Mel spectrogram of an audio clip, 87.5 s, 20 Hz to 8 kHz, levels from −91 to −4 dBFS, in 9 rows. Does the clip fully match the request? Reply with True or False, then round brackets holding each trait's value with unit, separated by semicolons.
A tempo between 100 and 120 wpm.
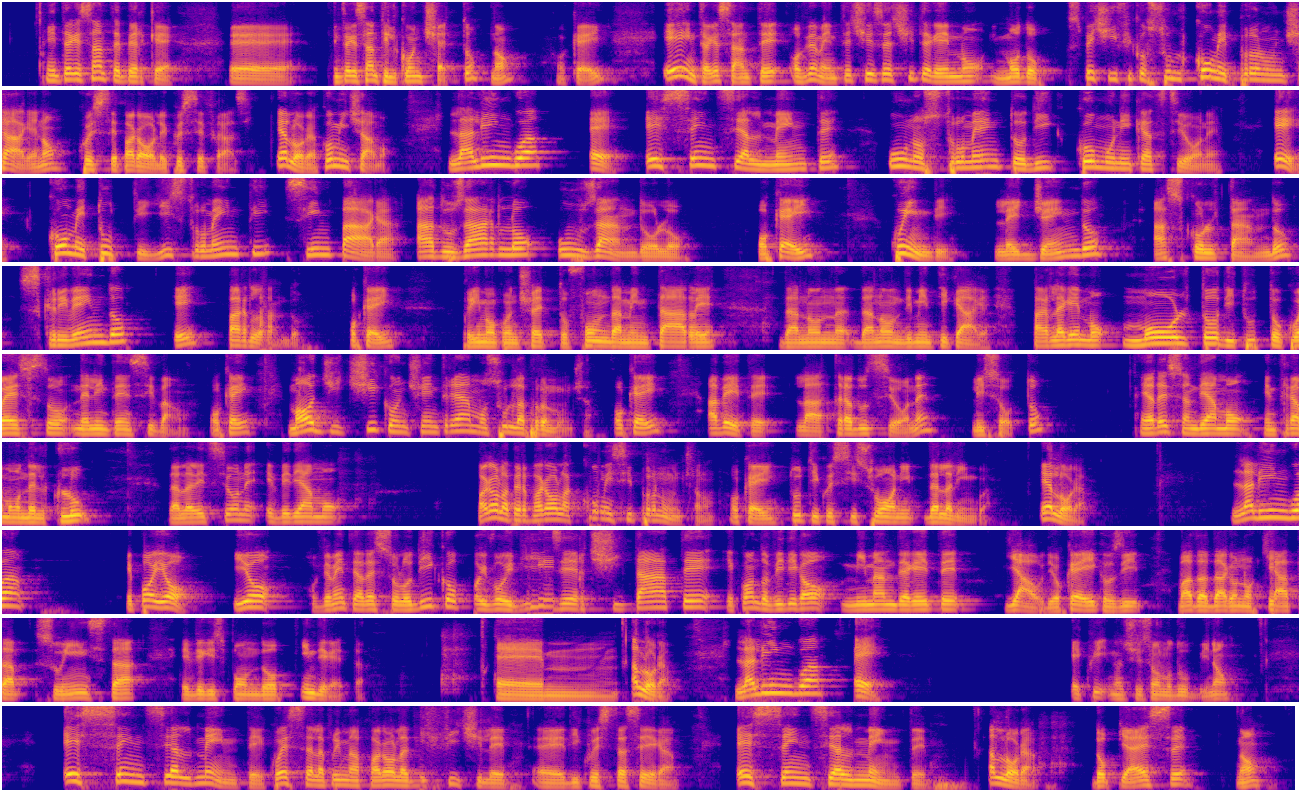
True (115 wpm)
